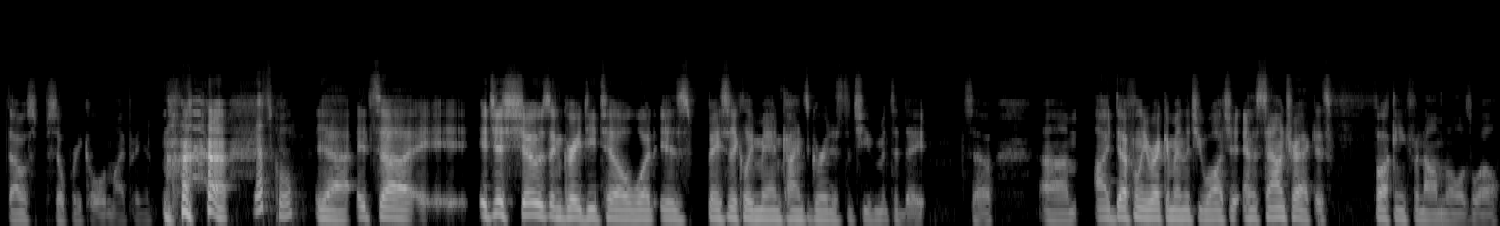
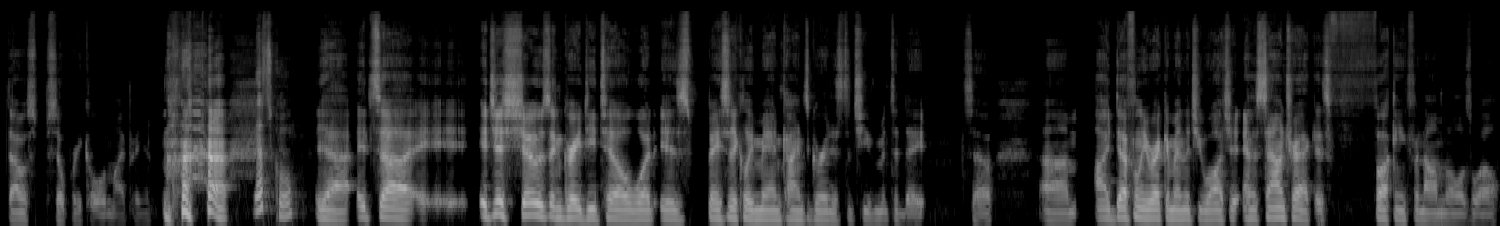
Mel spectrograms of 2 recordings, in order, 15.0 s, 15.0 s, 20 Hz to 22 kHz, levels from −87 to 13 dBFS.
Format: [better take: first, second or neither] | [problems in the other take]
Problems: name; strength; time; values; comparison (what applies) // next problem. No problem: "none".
second | muffled; very slightly; fading above 4 kHz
